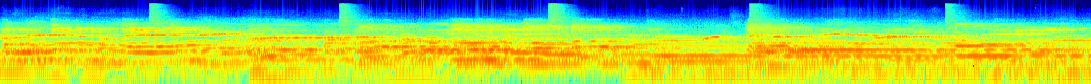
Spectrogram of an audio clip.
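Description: Live rock band playing a slow song: a sustained, bending lead guitar line over bass and keyboard chords that change about every two seconds, with a cymbal hit roughly every two seconds.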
